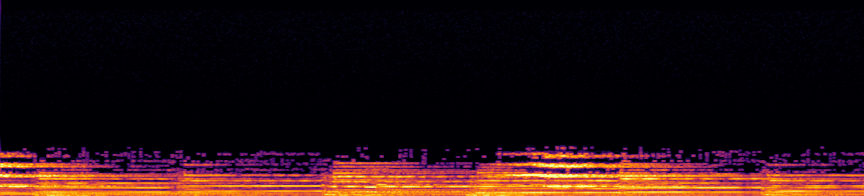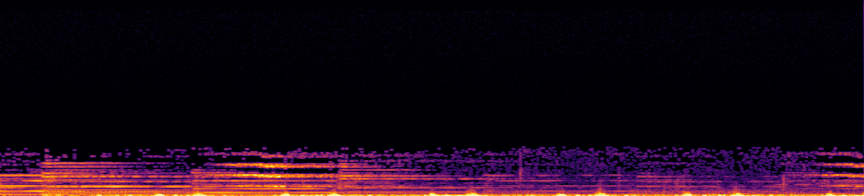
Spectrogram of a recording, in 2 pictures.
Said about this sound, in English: It was both astonishing and bewildering. Yet I heard those heartbeats for myself.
